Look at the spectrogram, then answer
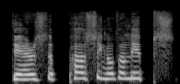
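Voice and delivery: very high Scots cry of alarm; hammed-up high alarm; panicked shout. A narrator's reading. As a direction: cry out in dread as a wee Scotsman. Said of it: "a Feagle shouted".

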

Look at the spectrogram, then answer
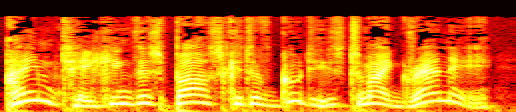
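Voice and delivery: put-on high, innocent child voice; sweet little girl. A narrator's reading.

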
